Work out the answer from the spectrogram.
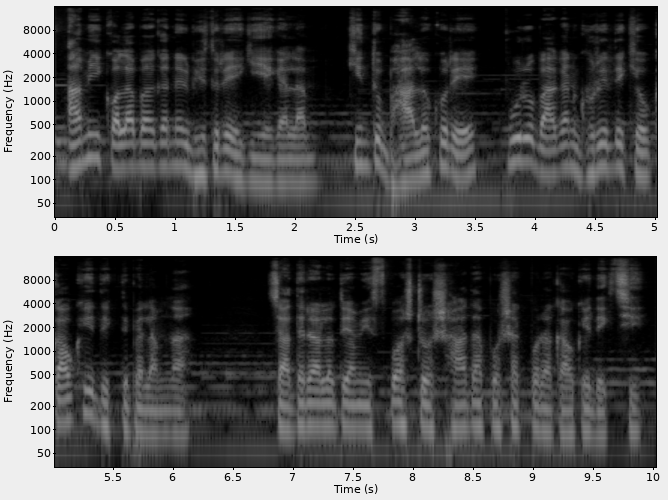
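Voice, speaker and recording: A man's voice: fairly low pitch, lightly acted. A young man playing a grown son who tells his own eerie village ghost story in dramatic, suspenseful scripted narration and dialogue. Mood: wistful, uneasy.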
